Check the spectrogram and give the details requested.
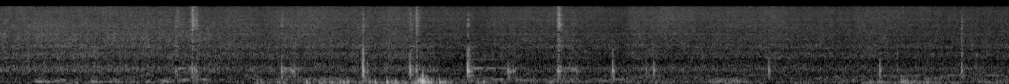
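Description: Prawns frying in hot mustard oil in a metal wok, a steady sizzle, with a spatula clinking and scraping against the pan a dozen or so times as they are stirred.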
